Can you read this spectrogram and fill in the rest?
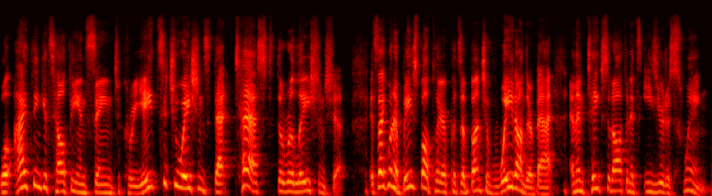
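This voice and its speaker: A man's voice: high-pitched, very animated, brisk, hardly any pauses, a bit bright, breathy edge, exaggerated voice. A man acting a needy, self-dramatizing man in his thirties at a comedy table read, exasperated and argumentative. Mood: sulky. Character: needy, whiny, self-dramatizing thirty-four-year-old son.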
